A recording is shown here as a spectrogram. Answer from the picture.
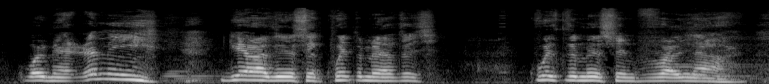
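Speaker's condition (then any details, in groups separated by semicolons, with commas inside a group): Cerebral palsy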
